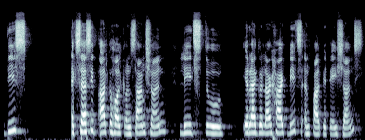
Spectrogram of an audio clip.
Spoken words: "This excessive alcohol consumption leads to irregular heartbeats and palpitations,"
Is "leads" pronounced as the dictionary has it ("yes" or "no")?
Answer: no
